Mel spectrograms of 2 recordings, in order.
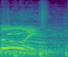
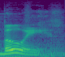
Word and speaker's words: Bowie: Well, at least get his name right. It's Bowie, not Bowie.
